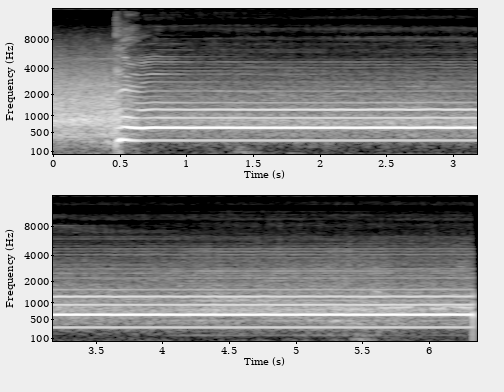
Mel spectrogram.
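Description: A Brazilian football commentator's drawn-out goal cry, 'Gooool', held as one long steady shouted note for about six seconds after a goal. It starts about half a second in, after a brief burst of crowd noise.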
